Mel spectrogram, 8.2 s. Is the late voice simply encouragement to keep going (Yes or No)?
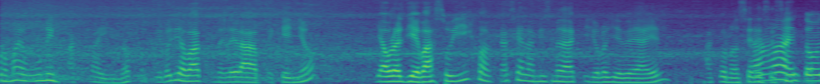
No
